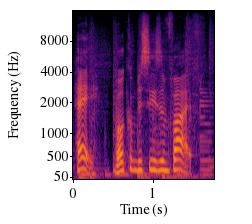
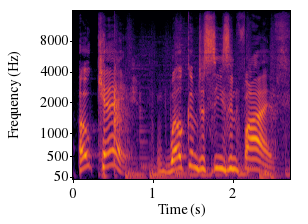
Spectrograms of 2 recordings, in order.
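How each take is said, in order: First: It is said with calmer, moderate energy. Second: It is said with very high energy.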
